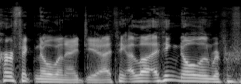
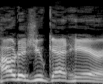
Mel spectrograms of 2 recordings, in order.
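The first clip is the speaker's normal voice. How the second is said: booming, frightening, scary voice, pitched up; 6 semitones higher, 4 dB louder than usual. Retelling a movie scene where a wall computer yells at Coop, booming, scary voice. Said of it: "in this like booming, scary voice".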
